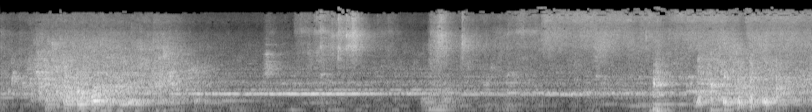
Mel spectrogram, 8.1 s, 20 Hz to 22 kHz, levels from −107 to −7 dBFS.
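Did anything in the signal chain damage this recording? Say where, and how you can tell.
Yes. The damage is at the codec stage, and the likely cause is generation loss from the audio passing through an MP2 encoder several times, perhaps around five, at a rate that fits 96 kbit/s. Throughout the clip nothing is present above 17.4 kHz, and the sound is swirly, hollow and smeared beyond what one pass at that rate would produce, with blurred attacks. Each re-encode quantises on a shifted frame grid, so noise and spectral gaps pile up.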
